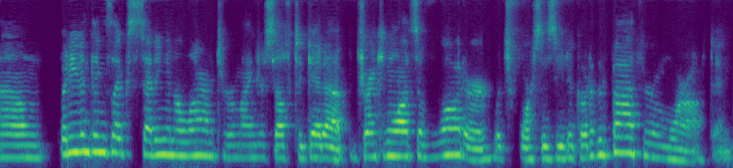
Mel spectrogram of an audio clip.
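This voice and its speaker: Somewhat breathy, a woman talks at a fairly quick pace with ordinary pitch variation. The background is quiet. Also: medium pitch for a woman. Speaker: chiropractor. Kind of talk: webinar presentation. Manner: frequent filler ums.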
